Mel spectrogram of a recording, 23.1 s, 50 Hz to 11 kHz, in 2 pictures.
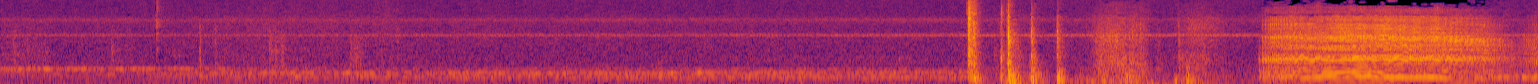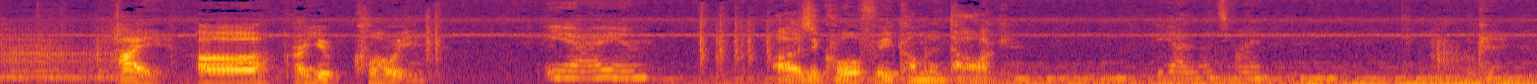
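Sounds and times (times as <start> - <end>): low hum: 0.0 - 13.6, 15.6 - 23.0
door hinges creaking: 7.2 - 12.6, 16.7 - 17.6.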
